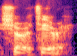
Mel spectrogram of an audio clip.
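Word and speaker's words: Shoretire: the hard part um charity ray is spelled short eye he's manchester united's new starlet it's spelt e s-h-o-r-a t i r e tire that sheratiri i have to find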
